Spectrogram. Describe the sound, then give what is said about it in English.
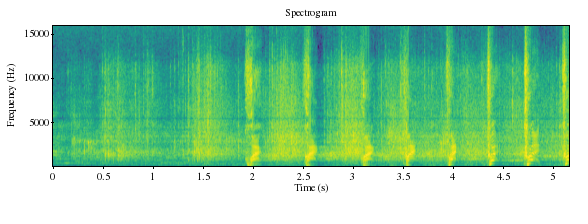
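Slow clap in a room full of people: eight sharp, single hand claps begin midway and come gradually quicker, over a low murmur of voices. “you know what a slow clap is? Like someone makes a big speech in the locker room, it's like,”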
